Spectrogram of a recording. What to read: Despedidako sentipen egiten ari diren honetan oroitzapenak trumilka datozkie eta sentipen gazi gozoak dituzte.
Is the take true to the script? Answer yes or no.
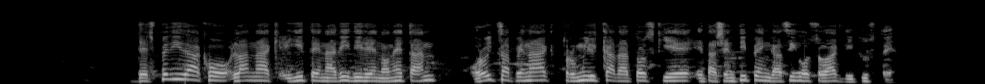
no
